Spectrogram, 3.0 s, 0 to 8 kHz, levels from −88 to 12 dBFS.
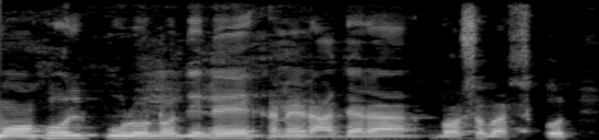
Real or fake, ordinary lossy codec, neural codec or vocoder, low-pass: real; none; none; none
